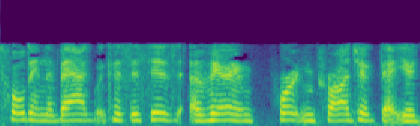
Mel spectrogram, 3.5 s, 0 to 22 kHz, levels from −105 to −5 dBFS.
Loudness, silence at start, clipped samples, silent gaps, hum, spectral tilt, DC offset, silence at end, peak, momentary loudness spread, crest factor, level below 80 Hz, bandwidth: -15 LUFS; 0 s; under 0.1%; none; none; -11 dB/octave; under 0.1%; 0 s; 0 dBFS; 5 LU; 14 dB; -50 dBFS; 5.4 kHz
